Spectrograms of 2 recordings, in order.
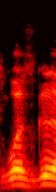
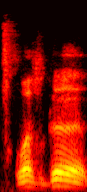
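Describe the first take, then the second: First: It sounds like a friendly greeting. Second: It sounds like a confrontational challenge.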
